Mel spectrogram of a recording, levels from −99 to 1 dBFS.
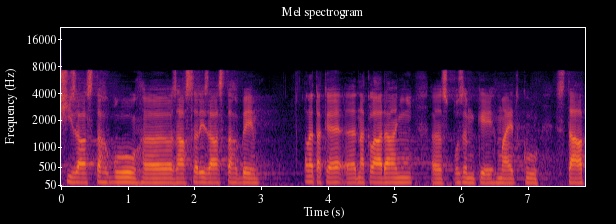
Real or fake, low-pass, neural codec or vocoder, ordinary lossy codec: fake; 7.2 kHz; vocoder, 44.1 kHz, 128 mel bands, Pupu-Vocoder; MP3, 64 kbps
